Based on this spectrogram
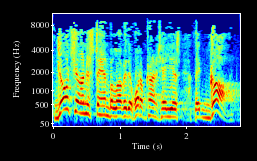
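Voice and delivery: ordinary delivery

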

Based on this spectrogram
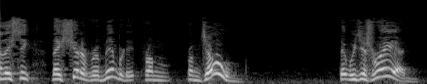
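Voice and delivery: normal talking voice

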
